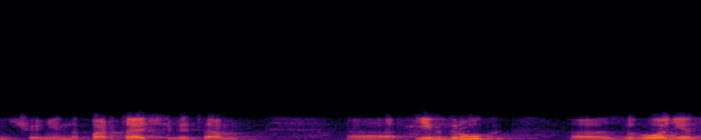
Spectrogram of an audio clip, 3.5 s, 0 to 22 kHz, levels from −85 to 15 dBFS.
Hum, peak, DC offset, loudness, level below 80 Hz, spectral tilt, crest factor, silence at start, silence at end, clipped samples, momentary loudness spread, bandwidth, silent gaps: none; -10 dBFS; under 0.1%; -27 LUFS; -68 dBFS; -3.5 dB/octave; 18 dB; 0 s; 0 s; under 0.1%; 16 LU; 4.3 kHz; none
